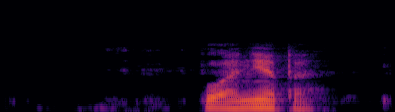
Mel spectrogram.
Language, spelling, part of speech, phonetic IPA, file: Russian, планета, noun, [pɫɐˈnʲetə], Ru-планета.ogg
- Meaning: planet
